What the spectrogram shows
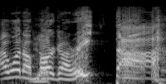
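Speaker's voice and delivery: very slow, loud, over-careful delivery. Comparing a sound to people ordering: imitating someone ordering in Spanish. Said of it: "when someone tries to order in Spanish".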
